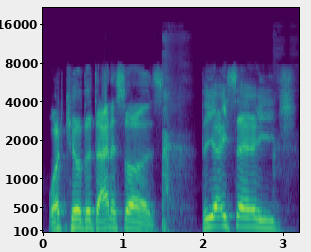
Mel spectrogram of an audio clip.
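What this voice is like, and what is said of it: Imitates another person's voice. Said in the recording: “can do a decent Arnold Schwarzenegger impression.”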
